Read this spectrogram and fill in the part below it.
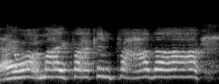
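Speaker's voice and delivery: mock very high, mean, drawn-out screaming. Recalling being given Demerol at fourteen, the speaker retells screaming for their father. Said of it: "I just scream".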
